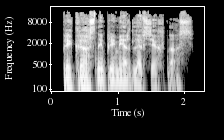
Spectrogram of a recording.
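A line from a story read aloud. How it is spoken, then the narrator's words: Sighing. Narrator (Russian): вздохнул Шелк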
